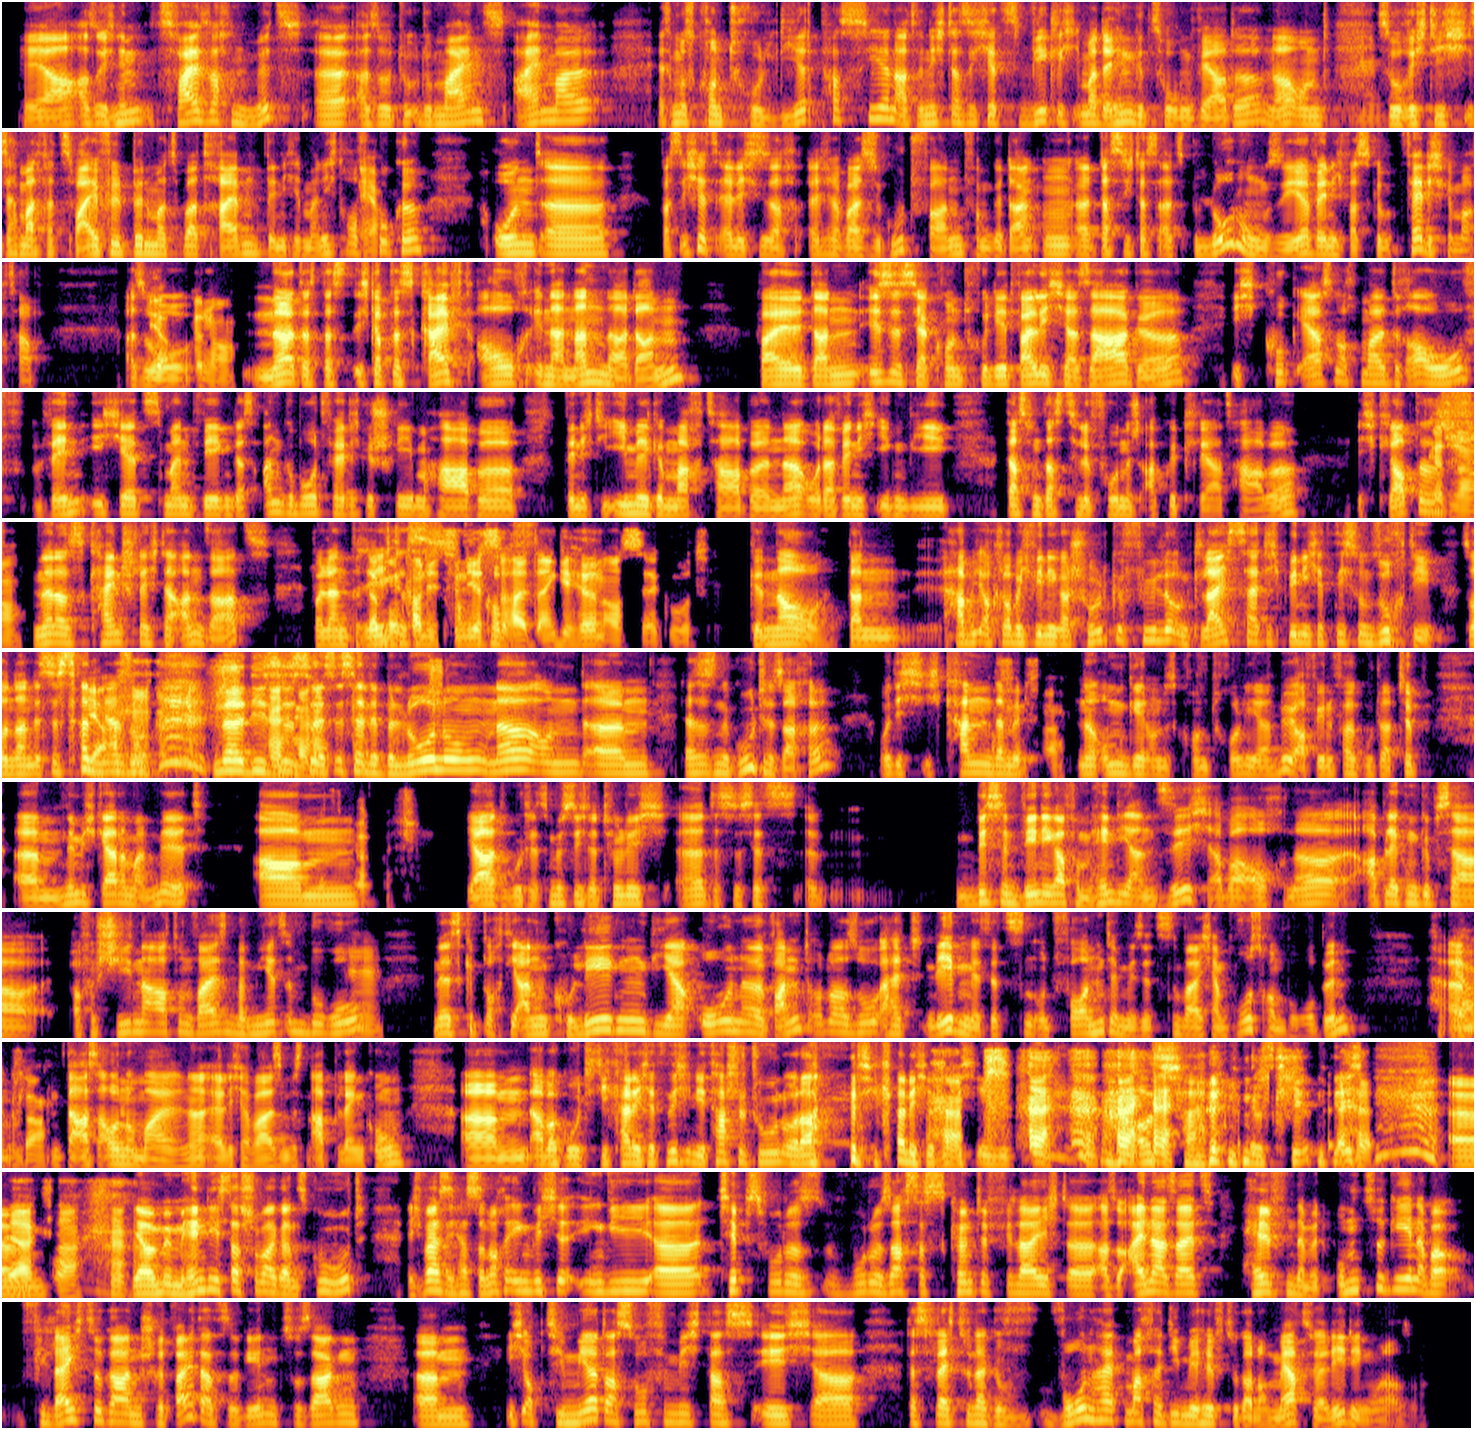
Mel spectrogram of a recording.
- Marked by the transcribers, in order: laughing while speaking: "dann"; laugh; laughing while speaking: "die kann ich jetzt nicht irgendwie ausschalten. Das geht nicht"; laugh; chuckle
- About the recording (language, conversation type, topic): German, advice, Wie beeinträchtigen dich ständige Ablenkungen durch Handy und soziale Medien beim Konzentrieren?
